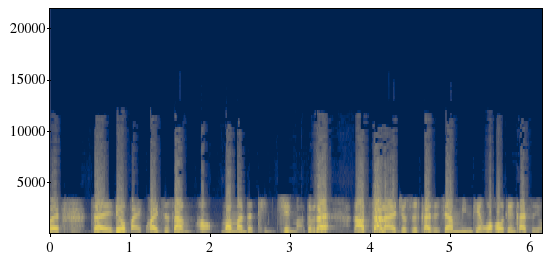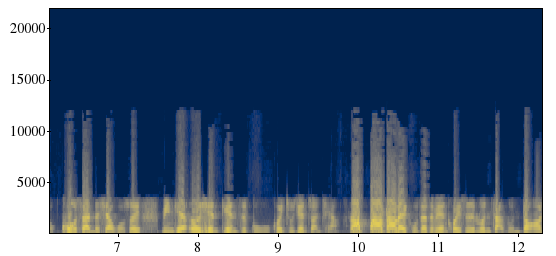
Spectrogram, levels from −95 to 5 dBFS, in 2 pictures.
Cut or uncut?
cut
